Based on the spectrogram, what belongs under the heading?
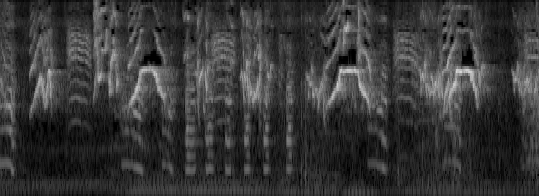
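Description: Rosy-faced lovebirds chattering with shrill, harsh squawks and sharp chirps, overlapping in quick irregular bursts about once a second, with high arched screeches standing out.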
